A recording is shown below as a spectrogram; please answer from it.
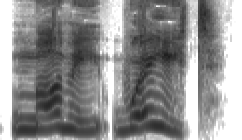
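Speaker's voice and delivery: high, slow pleading yell; desperate shout, words drawn out. A narrator's reading. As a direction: call out to stop her hanging up.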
